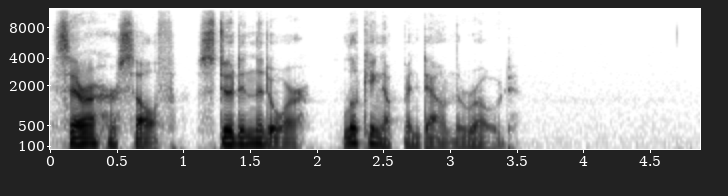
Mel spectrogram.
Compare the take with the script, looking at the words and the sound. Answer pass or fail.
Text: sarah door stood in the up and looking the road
fail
